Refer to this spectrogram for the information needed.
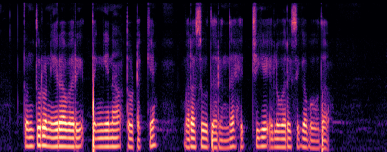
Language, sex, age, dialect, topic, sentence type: Kannada, male, 41-45, Coastal/Dakshin, agriculture, question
